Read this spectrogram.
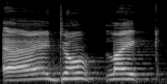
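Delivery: loud, slow grumpy refusal; gruff refusal. Acted. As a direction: drag the words out crossly. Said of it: "said the man".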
